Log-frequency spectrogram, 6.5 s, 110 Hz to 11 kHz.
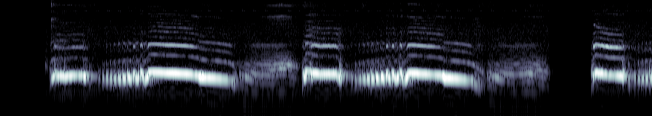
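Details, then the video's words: National champion white Barbary dove from 2022, recorded as a training and lure song: long mellow coos sliding gently downward, each followed by a softer stuttering tail, repeated about every two and a half seconds in a quiet room. "Masteran burung puter putih juara nasional 2022 merdu dan ampuh untuk pancingan"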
